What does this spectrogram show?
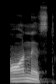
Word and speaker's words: honest: Here the pronunciation starts with honest. H is silent here. Okay, pronunciation starts with honest. So honest here starts with the vowel sound, so that is used with an article.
